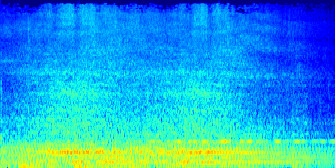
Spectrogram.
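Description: Cars roar past with engines revving in Venice, a loud, sustained rumble of low mechanical drone and harmonic whine that swells early and slowly fades toward the end, with no talking.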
